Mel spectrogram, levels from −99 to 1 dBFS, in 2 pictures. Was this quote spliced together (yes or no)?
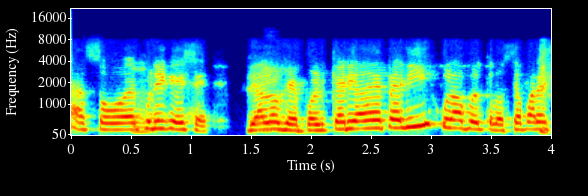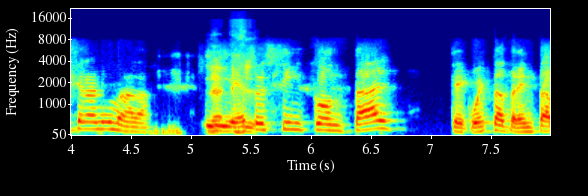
no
